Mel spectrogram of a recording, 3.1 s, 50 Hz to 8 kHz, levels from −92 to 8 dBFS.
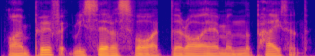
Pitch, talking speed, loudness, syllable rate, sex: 95 Hz, 190 wpm, -19 LUFS, 5.2 syllables/s, male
